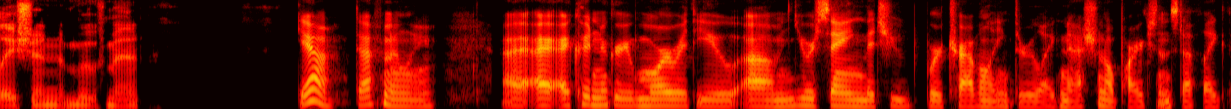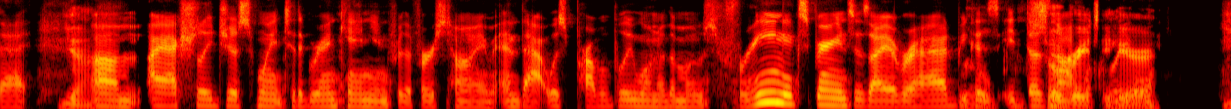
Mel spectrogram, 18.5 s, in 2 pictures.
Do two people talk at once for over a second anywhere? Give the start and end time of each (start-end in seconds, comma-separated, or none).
16.4-17.9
